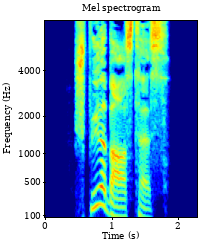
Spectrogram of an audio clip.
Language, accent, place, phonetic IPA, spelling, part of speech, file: German, Germany, Berlin, [ˈʃpyːɐ̯baːɐ̯stəs], spürbarstes, adjective, De-spürbarstes.ogg
- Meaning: strong/mixed nominative/accusative neuter singular superlative degree of spürbar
